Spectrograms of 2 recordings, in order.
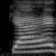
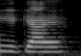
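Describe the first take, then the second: First: It is said in an angry tone. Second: It is said in a calm, normal tone.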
